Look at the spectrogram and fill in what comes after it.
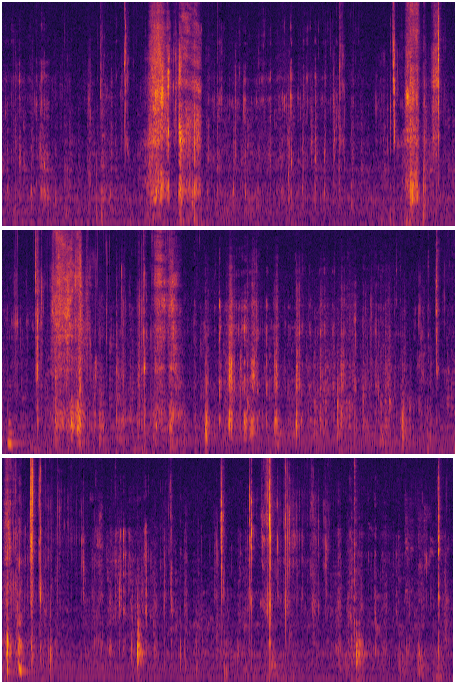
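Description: Close-miked mukbang eating sounds: a person biting and chewing roast chicken and rice eaten by hand, with wet mouth clicks and several louder bites spread through.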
